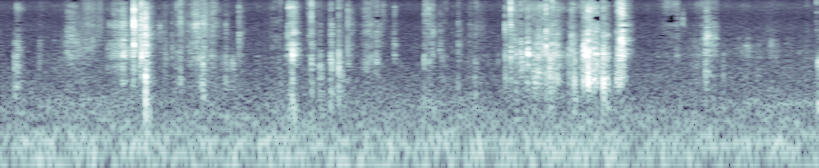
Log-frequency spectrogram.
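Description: Faint rustling and crinkling of paper packaging and shredded paper filling as a small cosmetic bottle is taken out of its gift box, with a sharper tick about a second in and a denser patch of rustling around four seconds.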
